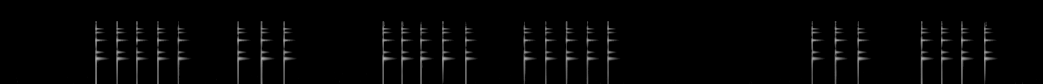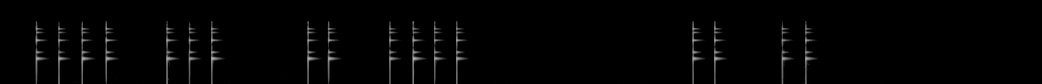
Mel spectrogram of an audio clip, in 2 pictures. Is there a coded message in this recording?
Yes: tap code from 1.0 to 18.6 s, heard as taps on glass, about 5 knocks a second. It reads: XZ OSI G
